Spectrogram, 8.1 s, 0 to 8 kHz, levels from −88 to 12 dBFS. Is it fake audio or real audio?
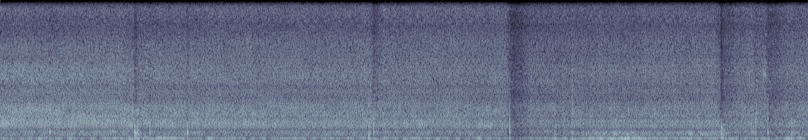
fake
